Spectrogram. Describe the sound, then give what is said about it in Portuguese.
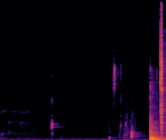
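Sipping a cup of Portuguese tea: a few faint, scattered clicks, then a sudden loud slurp at the very end. “Fiz chá do Jerez que comprei no outro dia um, e é um chá daqueles tipo portugueses mesmo, com uma embalagem azul e branca. Uh, e, e, por acaso é um bom chá, vou dar aqui um golo.”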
